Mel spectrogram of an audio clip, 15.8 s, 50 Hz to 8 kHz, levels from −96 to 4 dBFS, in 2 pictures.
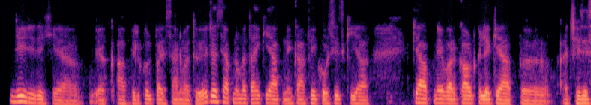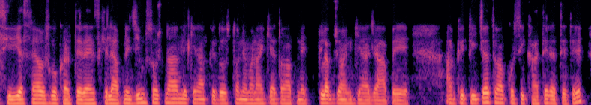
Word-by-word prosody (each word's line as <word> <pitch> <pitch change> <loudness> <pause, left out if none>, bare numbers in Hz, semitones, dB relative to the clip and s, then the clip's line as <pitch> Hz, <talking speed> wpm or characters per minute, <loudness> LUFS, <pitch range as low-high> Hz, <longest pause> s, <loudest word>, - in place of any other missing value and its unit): जी, 160 +1 +6
जी। 125 -3 0
देखिए 105 -2 -2
आप 90 0 -7 0.2
यक 95 0 -5
आप 100 -2 -4
बिल्कुल 105 +1 -2
परेशान 100 -1 -3
मत 100 0 -4
होइए, 105 +7 +2
जैसे 150 -2 +3
आपने 125 -2 -2
बताया 115 -1 -1
कि 115 - -1
आपने 105 -1 -3
काफ़ी 105 +2 -1
कोशिश 105 +1 -1
किया। 100 -2 -1 0.6
क्या 125 -2 +5
आपने 115 0 +1
वर्कआउट 110 +1 +3
को 105 - +3
लेके 105 0 +4
आप 95 -2 +1 0.5
अच्छे 105 +1 0
से 110 - +6
सीरियस 105 0 +4
रहें 115 - +3
और 110 - +6
उसको 110 0 +1
करते 105 +1 +3
रहें, 100 0 +4
इसके 100 +1 -2
लिए 105 - +4
आपने 105 +2 +1
जिम 115 +4 +1
सोचना 120 0 0
लेकिन 110 -1 -1
आपके 105 0 -1
दोस्तों 105 +2 -1
ने 110 - +2
मना 105 0 -1
किया 105 0 -2
तो 105 - -3
आपने 100 0 -3 0.2
क्लब 110 -1 +4
जॉइन 100 -1 +1
किया 100 -1 -3
जहाँ 95 -1 -2
पे 95 -1 0 0.6
आपके 115 0 0
टीचर 110 +4 +3
तो 125 - +1
आपको 115 -1 -1
सिखाते 105 0 -3
रहते 100 -2 -2
थे 140 +5 +2
105 Hz, 215 wpm, -23 LUFS, 100-110 Hz, 0.6 s, जी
